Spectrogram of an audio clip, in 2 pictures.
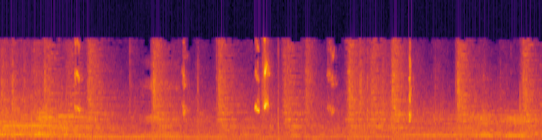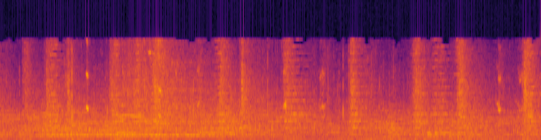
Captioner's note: crowd cheering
